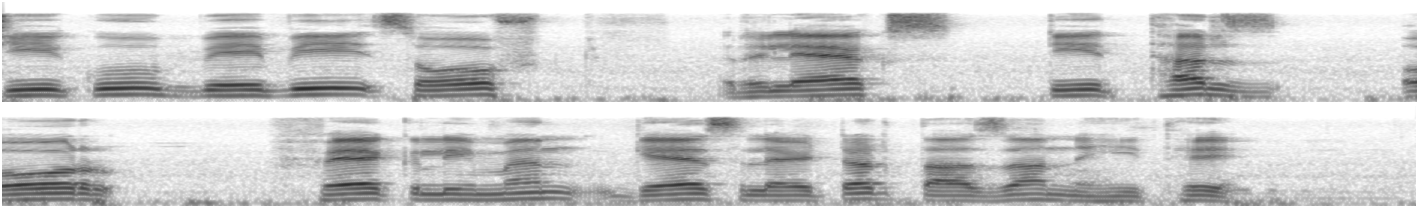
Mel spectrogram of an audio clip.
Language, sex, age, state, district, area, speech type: Urdu, male, 18-30, Delhi, East Delhi, urban, read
